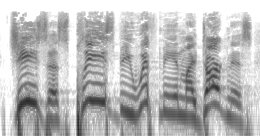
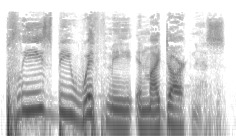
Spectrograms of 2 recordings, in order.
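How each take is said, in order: First: Very high, strained retold prayer; impassioned imitated pleading. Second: Slow, soft plea pitched higher; quiet retold plea. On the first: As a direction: cry out her prayer, pitched far up. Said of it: "she's pleading with Jesus". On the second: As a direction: pray it softly and slowly, quoting her. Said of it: "she says it over and over".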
